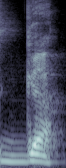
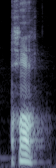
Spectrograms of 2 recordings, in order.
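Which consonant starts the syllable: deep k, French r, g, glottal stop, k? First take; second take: g; deep k. First: It starts with a hard g sound. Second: It starts with a thick, deep k sound. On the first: This is how some dialects say it. "like a G in girl" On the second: This is the official standard pronunciation. "like a thick ka"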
